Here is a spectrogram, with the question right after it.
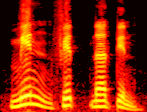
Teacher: Nah, kalau ini harus engnya banget, berasa di sini ada m-nya. Bila nun mati atau tanwin bertemu dengan fa, bunyinya berubah menjadi mm. Akan tetapi mutlak tidak tertutup rapat, masih ada udara yang keluar ketika membacanya. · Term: Ikhfa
